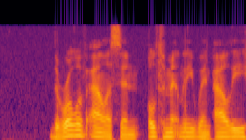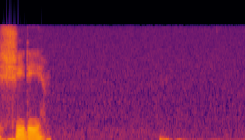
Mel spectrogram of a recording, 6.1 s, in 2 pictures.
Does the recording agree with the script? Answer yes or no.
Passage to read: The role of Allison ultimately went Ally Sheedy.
yes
